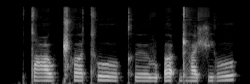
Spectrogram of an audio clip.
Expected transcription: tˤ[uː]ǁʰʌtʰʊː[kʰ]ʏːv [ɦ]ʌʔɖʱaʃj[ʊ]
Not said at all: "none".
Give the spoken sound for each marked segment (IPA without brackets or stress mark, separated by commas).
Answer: oː, kʰ, ʔ, ʊː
